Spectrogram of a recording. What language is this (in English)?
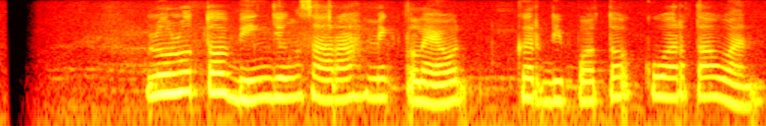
Sundanese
